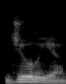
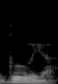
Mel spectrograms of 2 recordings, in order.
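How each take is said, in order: First: The name begins with a soft J sound. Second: The name begins with a hard G sound. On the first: This is how everyone says her name. "I know it's Julia" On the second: It follows the spelling and sounds like ghoul. "she fights like a ghoul, so I'm calling her Gulia"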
